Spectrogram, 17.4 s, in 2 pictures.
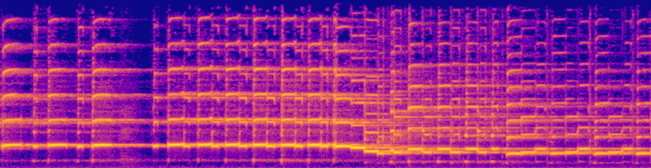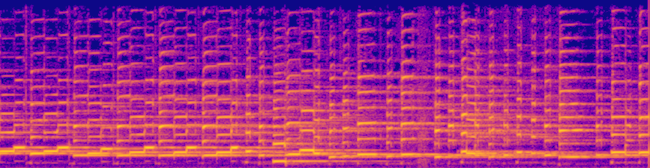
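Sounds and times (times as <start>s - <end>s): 
E-flat clarinet: 0.0s - 17.3s.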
